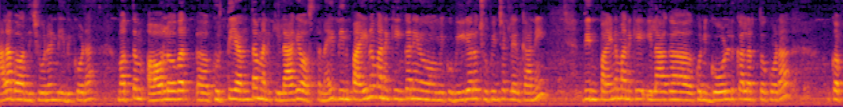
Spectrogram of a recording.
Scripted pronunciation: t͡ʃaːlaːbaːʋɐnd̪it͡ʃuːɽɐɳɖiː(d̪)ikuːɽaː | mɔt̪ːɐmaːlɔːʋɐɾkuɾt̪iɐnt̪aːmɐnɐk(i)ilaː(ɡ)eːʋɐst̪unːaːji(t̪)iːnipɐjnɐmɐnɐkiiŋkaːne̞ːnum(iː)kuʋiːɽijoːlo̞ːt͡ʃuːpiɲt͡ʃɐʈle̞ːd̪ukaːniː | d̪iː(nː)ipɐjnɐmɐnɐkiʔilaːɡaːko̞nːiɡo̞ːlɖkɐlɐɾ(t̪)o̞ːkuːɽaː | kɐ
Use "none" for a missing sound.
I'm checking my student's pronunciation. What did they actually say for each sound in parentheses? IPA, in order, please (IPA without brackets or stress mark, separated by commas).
d̪, i, ɡ, d̪, iː, n, t̪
